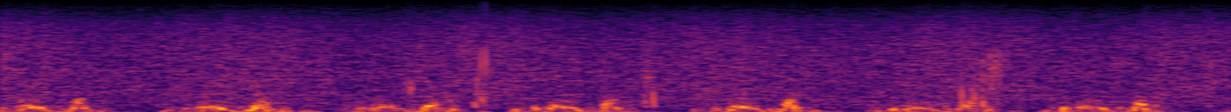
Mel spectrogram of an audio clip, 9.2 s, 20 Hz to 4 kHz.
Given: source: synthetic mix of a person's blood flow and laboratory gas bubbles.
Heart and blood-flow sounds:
Doppler ultrasound of blood flow; precordium
3.05-3.12 s: bubbles
3.53-3.67 s: bubbles
4.80-4.93 s: bubbles
7.17-7.54 s: bubbles
From the record:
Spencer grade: 2 (many but less than half of the cardiac periods contain bubble signals, singularly or in groups); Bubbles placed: anywhere in the cardiac cycle

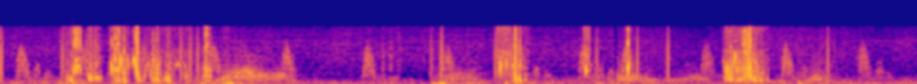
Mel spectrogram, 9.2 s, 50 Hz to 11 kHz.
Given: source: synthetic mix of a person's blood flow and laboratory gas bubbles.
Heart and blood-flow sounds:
Doppler ultrasound of blood flow; subclavian vein
0.63-1.03 s: bubbles
1.08-1.93 s: bubbles
2.01-2.12 s: bubbles
4.96-5.29 s: bubbles
5.82-5.90 s: bubbles
6.23-6.31 s: bubbles
7.21-7.69 s: bubbles
From the record:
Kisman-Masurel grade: 223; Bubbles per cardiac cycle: several, 3 to 8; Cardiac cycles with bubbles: 10 to 50%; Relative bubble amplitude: loud (0.450 to 0.775); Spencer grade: 2 (many but less than half of the cardiac periods contain bubble signals, singularly or in groups); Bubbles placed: anywhere in the cardiac cycle

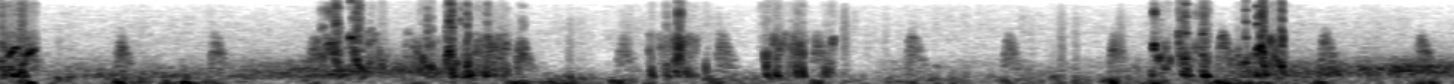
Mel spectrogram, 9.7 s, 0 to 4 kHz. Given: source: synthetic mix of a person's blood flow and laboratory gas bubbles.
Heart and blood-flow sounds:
Doppler ultrasound of blood flow; subclavian vein
0.00-0.26 s: bubbles
2.08-3.53 s: bubbles
4.30-4.75 s: bubbles
5.06-5.39 s: bubbles
5.46-5.58 s: bubbles
7.65-8.10 s: bubbles
8.22-8.61 s: bubbles
From the record:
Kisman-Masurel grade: 222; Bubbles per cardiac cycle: several, 3 to 8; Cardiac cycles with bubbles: 10 to 50%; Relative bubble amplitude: moderate (0.250 to 0.450); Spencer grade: 2 (many but less than half of the cardiac periods contain bubble signals, singularly or in groups); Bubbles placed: anywhere in the cardiac cycle

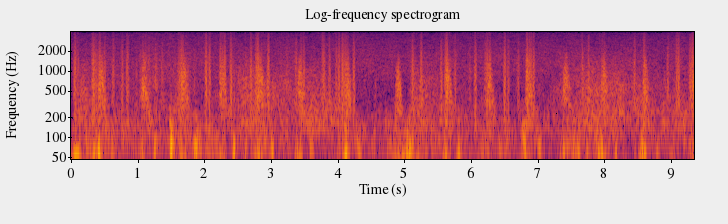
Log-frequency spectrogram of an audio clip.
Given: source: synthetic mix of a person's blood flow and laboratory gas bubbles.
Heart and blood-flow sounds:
Doppler ultrasound of blood flow; subclavian vein
8.86-8.92 s: bubbles
From the record:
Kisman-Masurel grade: 111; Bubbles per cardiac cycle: 1 to 2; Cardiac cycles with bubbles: 1 to 10%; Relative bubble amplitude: barely perceptible (0.100 to 0.250); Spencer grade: 1 (occasional bubble signal discernible with the cardiac motion signal, with majority of cardiac periods free of bubbles); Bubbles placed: anywhere in the cardiac cycle

